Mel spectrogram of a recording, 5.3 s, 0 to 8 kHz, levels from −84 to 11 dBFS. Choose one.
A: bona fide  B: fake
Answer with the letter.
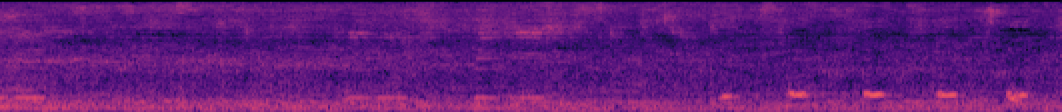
B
